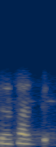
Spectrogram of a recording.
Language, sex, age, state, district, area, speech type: Marathi, female, 18-30, Maharashtra, Ahmednagar, urban, conversation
